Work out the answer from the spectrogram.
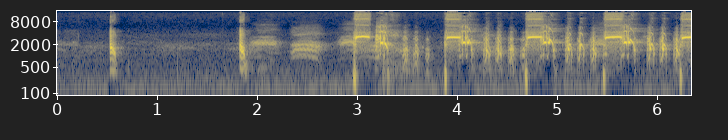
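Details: Forest partridge: a few scattered clicks and soft nasal notes, then from midway a steady run of harsh, rattling, squawky phrases with a bright whistled note, each phrase about a second apart.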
